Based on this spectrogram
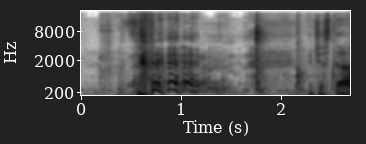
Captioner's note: laughs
